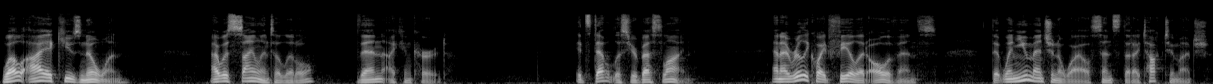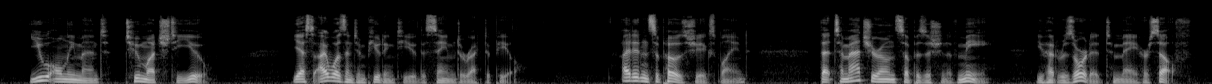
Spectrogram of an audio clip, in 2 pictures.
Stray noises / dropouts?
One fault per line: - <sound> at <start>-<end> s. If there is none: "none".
none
